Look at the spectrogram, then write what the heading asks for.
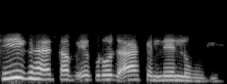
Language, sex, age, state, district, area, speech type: Hindi, female, 45-60, Bihar, Darbhanga, rural, conversation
